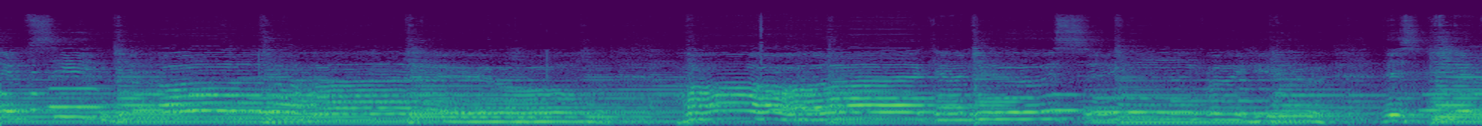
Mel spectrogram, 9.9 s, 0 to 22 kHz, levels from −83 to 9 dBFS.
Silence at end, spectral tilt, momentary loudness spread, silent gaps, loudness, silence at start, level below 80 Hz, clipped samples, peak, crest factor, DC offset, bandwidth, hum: 0 s; -9 dB/octave; 5 LU; none; -20 LUFS; 0 s; -54 dBFS; under 0.1%; -6 dBFS; 14 dB; under 0.1%; 12.5 kHz; none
